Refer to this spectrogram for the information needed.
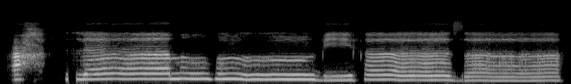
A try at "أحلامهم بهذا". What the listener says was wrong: Okay, again the sound of thal.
